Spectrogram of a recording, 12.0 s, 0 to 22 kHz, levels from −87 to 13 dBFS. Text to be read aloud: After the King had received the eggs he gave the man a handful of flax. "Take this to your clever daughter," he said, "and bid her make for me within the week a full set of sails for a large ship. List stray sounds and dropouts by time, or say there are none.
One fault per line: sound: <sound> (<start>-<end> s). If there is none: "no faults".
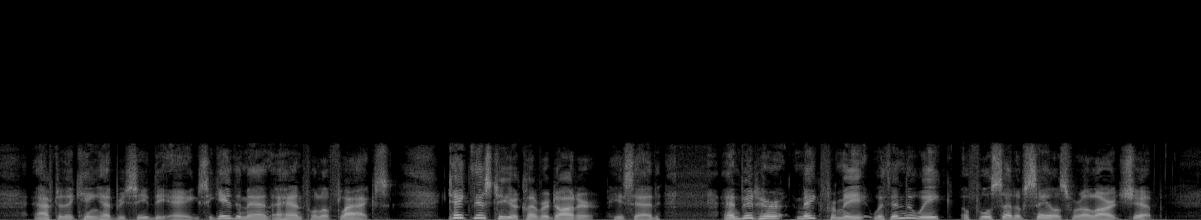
no faults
